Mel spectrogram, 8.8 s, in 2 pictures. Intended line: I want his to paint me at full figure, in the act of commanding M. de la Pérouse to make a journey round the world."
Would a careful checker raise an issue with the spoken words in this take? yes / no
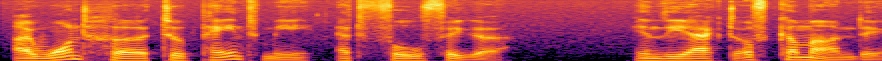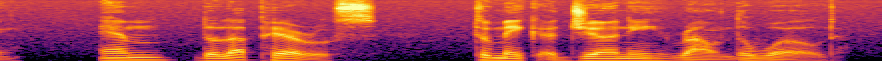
yes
